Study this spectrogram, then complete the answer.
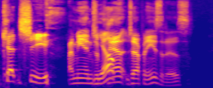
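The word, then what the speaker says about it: Cait Sith: not he's googling no i thought it was kate seth too yo what if i told you it was ketchy what yep yeah so i mean it's pronounced ketchy i mean japanese it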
